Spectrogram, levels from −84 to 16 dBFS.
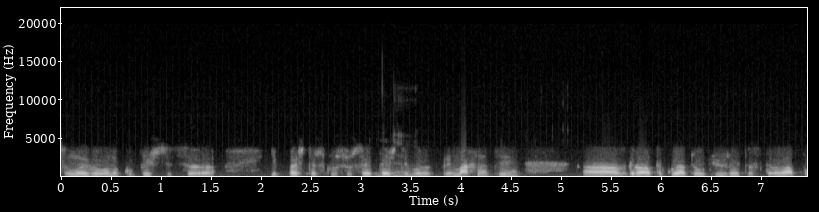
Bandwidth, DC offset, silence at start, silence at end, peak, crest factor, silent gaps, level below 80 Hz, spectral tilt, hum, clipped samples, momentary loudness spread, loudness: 6 kHz; under 0.1%; 0 s; 0 s; 0 dBFS; 18 dB; none; -54 dBFS; -7 dB/octave; 50 Hz at -60 dBFS; under 0.1%; 18 LU; -17 LUFS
